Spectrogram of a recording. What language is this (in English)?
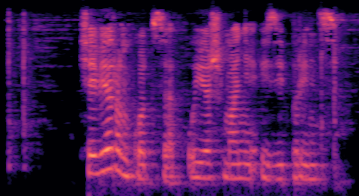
Mari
